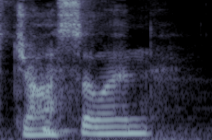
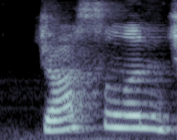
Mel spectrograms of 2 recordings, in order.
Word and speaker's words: Joshilyn: It's Jocelyn. – Jocelyn Jackson, but it's Jackson. Spelled J-O-S-H-I-L-Y-N. And the H is silent.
